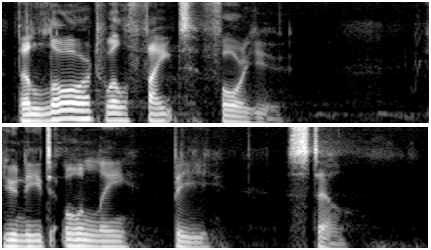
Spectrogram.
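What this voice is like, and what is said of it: Celtic accent. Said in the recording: “enjoy half an hour of a Celtic accent”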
